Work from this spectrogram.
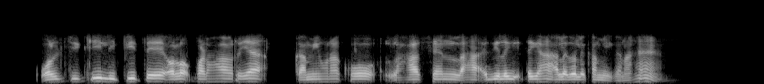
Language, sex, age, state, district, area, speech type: Santali, male, 18-30, West Bengal, Bankura, rural, conversation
